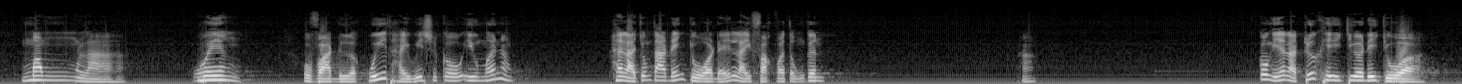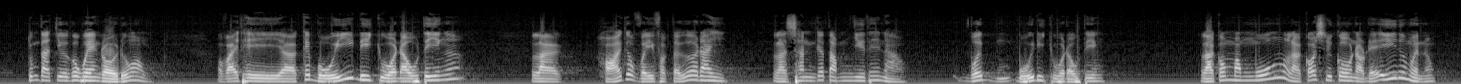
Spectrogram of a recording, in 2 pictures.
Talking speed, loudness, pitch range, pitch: 175 wpm, -15 LUFS, 135-190 Hz, 150 Hz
